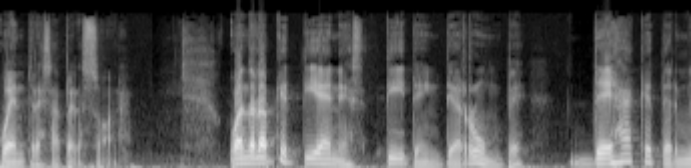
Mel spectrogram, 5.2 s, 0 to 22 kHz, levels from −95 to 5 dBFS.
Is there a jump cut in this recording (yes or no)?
yes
